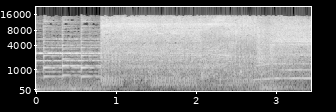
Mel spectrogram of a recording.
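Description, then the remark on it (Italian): Construction site noise with loud power tools, including a concrete mixer and modern equipment made by Ames: a high-pitched whining machine roars for the first moment, then a steady, dense mechanical racket of machinery continues, with a rising motor whine near the end. “Gianni, anche tu a guardare questo cantiere? Bello, eh? È bello, sì. Hai visto che bella betoniera e quante attrezzature moderne.”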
